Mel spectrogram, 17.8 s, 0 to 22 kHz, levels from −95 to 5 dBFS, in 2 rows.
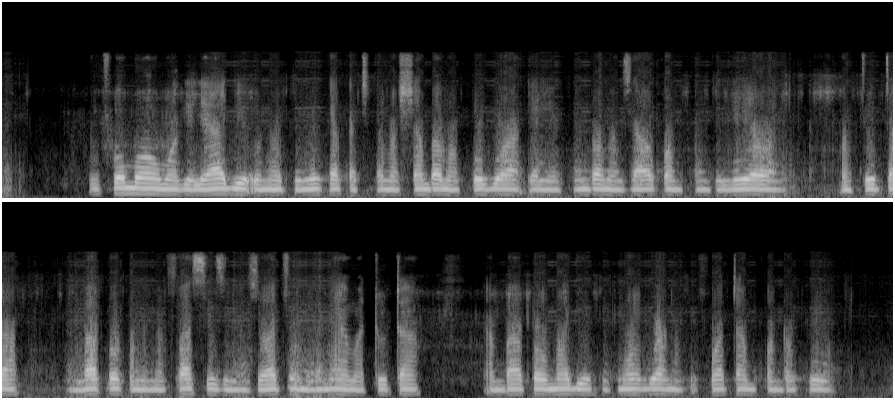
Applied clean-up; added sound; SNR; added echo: neural separator model SepFormer DNS4.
